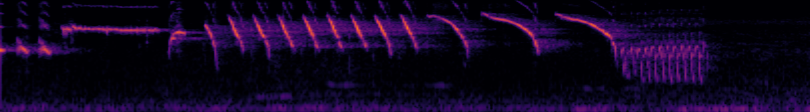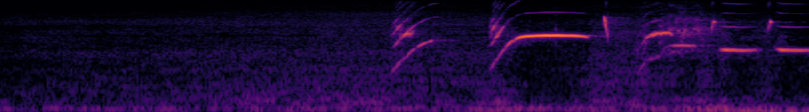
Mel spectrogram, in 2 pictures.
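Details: Afternoon song of an old canary: a burst of fast repeated chirps and sweeping whistles for three seconds, then a pause, then more upward-sweeping whistled notes and a short trill.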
